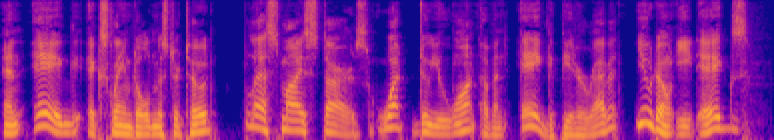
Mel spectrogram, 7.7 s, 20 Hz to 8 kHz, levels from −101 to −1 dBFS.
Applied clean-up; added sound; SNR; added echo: none; none; none; none.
